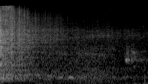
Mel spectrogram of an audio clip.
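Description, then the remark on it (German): Coins left over from holidays jingle briefly with a bright metallic rustle that fades, then a single clear clink rings out near the end, moderately quiet, with no voices. “Das sind ja die Münzen, die was von Urlaub immer überblieben sind.”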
